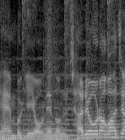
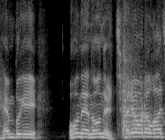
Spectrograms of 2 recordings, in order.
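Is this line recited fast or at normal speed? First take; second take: fast; normal. First: The line is recited at a faster pace. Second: The line is recited at a normal pace.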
